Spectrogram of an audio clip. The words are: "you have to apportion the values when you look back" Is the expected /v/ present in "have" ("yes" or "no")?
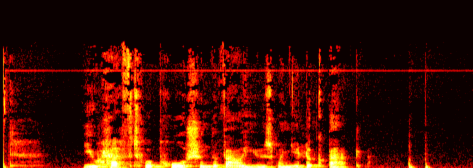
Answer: no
